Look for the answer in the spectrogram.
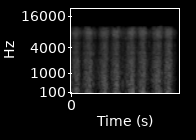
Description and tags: misc noise ambient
